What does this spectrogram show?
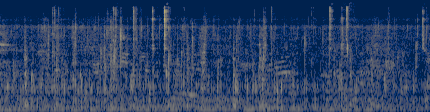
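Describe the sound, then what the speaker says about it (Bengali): Moong dal cooked with bottle gourd leaves bubbles in a pot, a soft, continuous, low-level simmering burble with a few faint pops in a quiet kitchen. "দেখো বেশ সুন্দরভাবেই ফুটে গেছে।"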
